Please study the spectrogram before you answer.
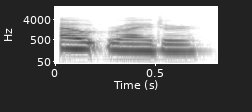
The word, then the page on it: outrider: American English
